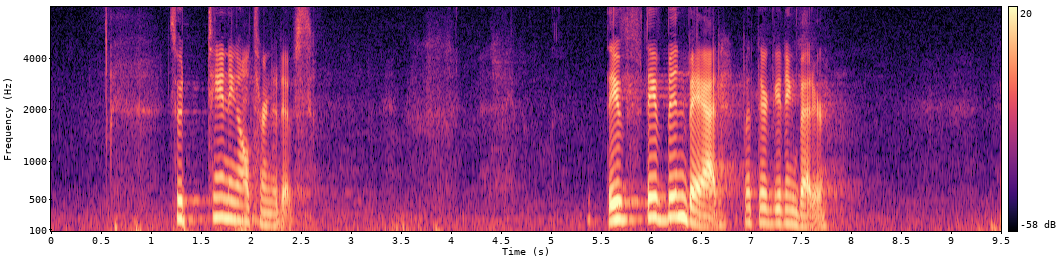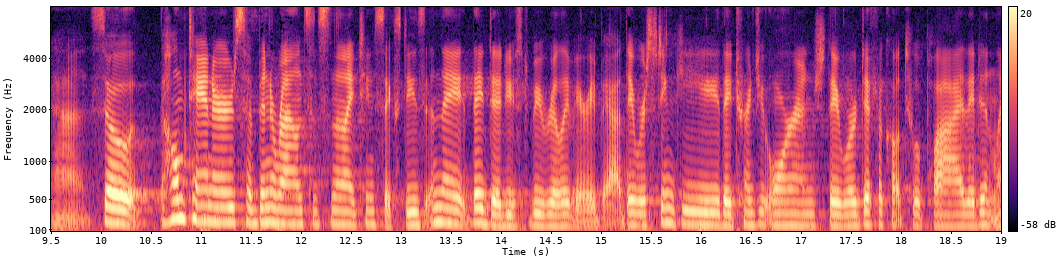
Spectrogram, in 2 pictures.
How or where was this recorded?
live audience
